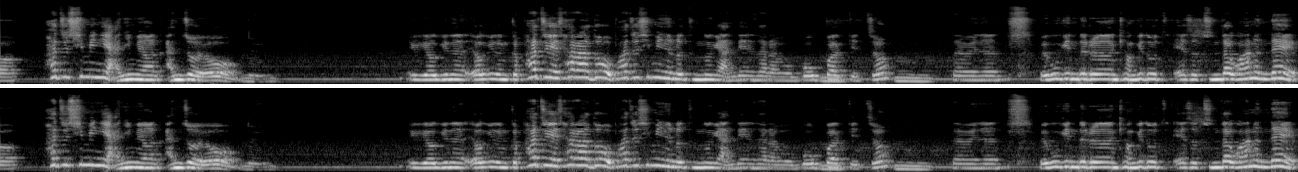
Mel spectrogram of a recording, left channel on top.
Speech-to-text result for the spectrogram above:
파주 시민이 아니면 안 줘요. 여기는 그러니까 파주에 살아도 파주 시민으로 등록이 안 되는 사람은 못 받겠죠. 그다음에는 외국인들은 경기도에서 준다고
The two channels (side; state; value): both; normal; correlation 0.72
